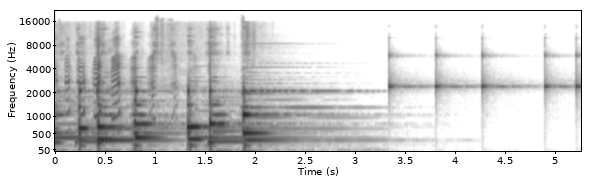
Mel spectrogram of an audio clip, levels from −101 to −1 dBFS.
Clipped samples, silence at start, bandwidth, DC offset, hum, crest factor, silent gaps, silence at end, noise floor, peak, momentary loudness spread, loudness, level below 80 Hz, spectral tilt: under 0.1%; 0 s; 17 kHz; under 0.1%; none; 22 dB; none; 0 s; -58 dBFS; -6 dBFS; 17 LU; -26 LUFS; -58 dBFS; -3.5 dB/octave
